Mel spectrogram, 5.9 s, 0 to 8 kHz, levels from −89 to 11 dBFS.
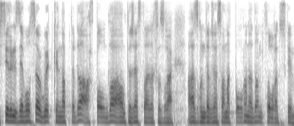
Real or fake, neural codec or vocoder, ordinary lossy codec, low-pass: fake; codec, 16 kHz, 1 kbps, X-Codec, HuBERT features, trained on general audio; none; none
